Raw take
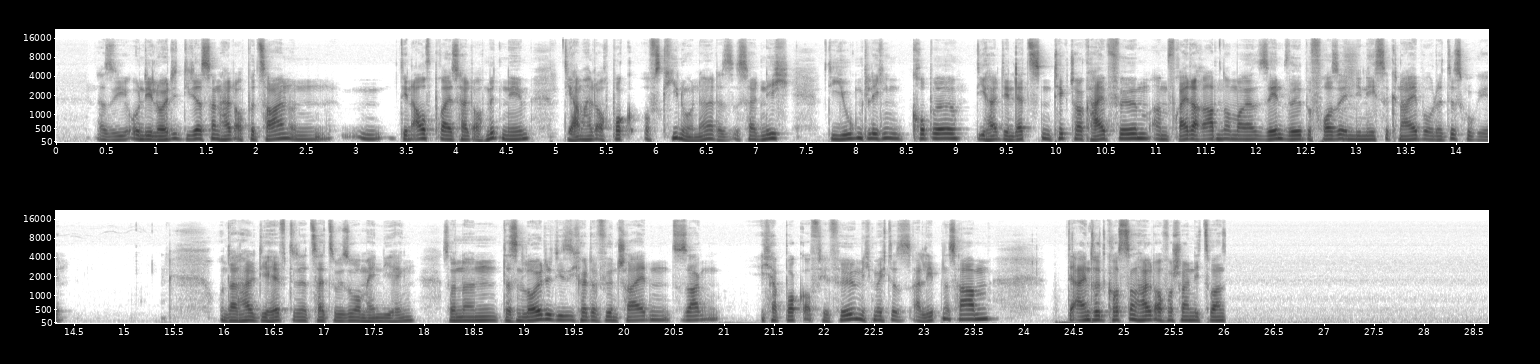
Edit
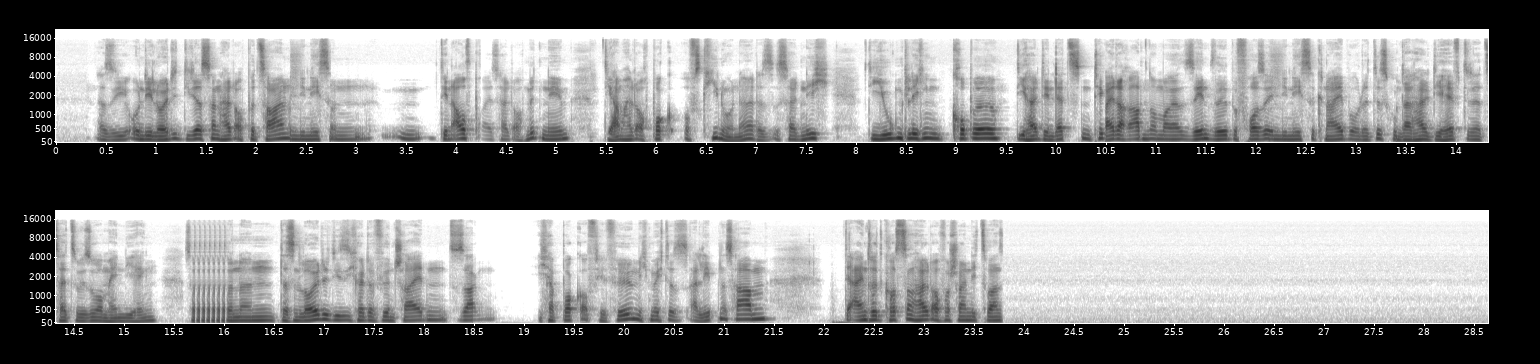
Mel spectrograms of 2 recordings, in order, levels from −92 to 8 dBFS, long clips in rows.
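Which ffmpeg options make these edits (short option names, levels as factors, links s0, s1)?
-filter_complex "[0:a]asplit=17[s0][s1][s2][s3][s4][s5][s6][s7][s8][s9][s10][s11][s12][s13][s14][s15][s16];[s0]atrim=end=2.342[s17];[s1]atrim=start=12.898:end=13.302[s18];[s2]atrim=start=2.338:end=3.84,asetpts=PTS-STARTPTS,afade=t=out:st=1.498:d=0.004:c=hsin[s19];[s3]atrim=start=3.84:end=7.772,asetpts=PTS-STARTPTS,afade=t=in:d=0.67[s20];[s4]atrim=start=7.768:end=9.492,asetpts=PTS-STARTPTS,volume=1.5[s21];[s5]atrim=start=9.488:end=10.092[s22];[s6]atrim=start=11.228:end=14.142[s23];[s7]atrim=start=15.978:end=18.282[s24];[s8]atrim=start=18.228:end=18.282[s25];[s9]atrim=start=18.228:end=18.282[s26];[s10]atrim=start=18.228:end=18.282[s27];[s11]atrim=start=18.228:end=18.282[s28];[s12]atrim=start=18.228:end=18.282[s29];[s13]atrim=start=18.228:end=18.282[s30];[s14]atrim=start=18.228:end=20.712[s31];[s15]atrim=start=20.708:end=21.392,asetpts=PTS-STARTPTS,volume=0.316[s32];[s16]atrim=start=21.388[s33];[s17][s18]acrossfade=d=0.004:c1=hsin:c2=hsin[s34];[s19][s20]concat=n=2:v=0:a=1[s35];[s34][s35]acrossfade=d=0.004:c1=hsin:c2=hsin[s36];[s36][s21]acrossfade=d=0.004:c1=hsin:c2=hsin[s37];[s37][s22]acrossfade=d=0.004:c1=hsin:c2=hsin[s38];[s38][s23]acrossfade=d=0.004:c1=hsin:c2=hsin[s39];[s39][s24]acrossfade=d=0.004:c1=hsin:c2=hsin[s40];[s40][s25]acrossfade=d=0.004:c1=hsin:c2=hsin[s41];[s41][s26]acrossfade=d=0.004:c1=hsin:c2=hsin[s42];[s42][s27]acrossfade=d=0.004:c1=hsin:c2=hsin[s43];[s43][s28]acrossfade=d=0.004:c1=hsin:c2=hsin[s44];[s44][s29]acrossfade=d=0.004:c1=hsin:c2=hsin[s45];[s45][s30]acrossfade=d=0.004:c1=hsin:c2=hsin[s46];[s46][s31]acrossfade=d=0.004:c1=hsin:c2=hsin[s47];[s47][s32]acrossfade=d=0.004:c1=hsin:c2=hsin[s48];[s48][s33]acrossfade=d=0.004:c1=hsin:c2=hsin"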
